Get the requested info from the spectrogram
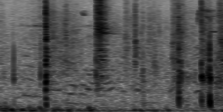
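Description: Tennis serve: the racket strikes the ball, then more sharp ball impacts follow as it bounces and is played back, three clean knocks in all. A low wind rumble runs underneath on the microphone.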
